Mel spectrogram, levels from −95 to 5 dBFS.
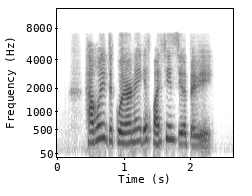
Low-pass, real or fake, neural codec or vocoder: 7.2 kHz; fake; codec, 16 kHz, 0.5 kbps, X-Codec, HuBERT features, trained on general audio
